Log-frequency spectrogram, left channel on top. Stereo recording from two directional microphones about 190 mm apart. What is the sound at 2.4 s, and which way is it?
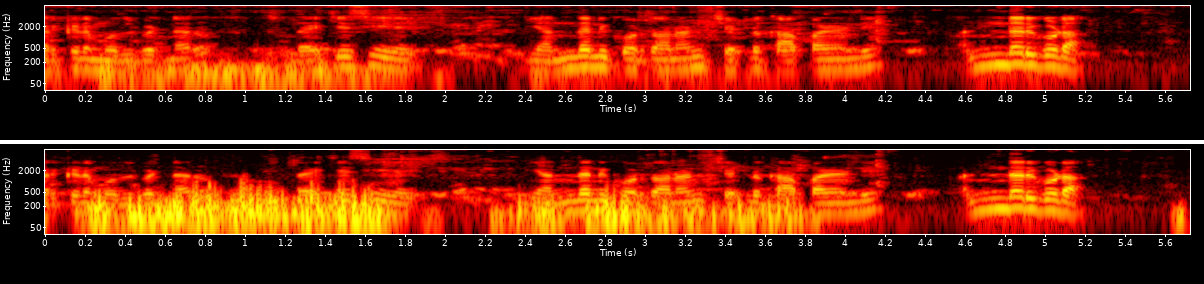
Speech, 15° left (ahead or behind).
